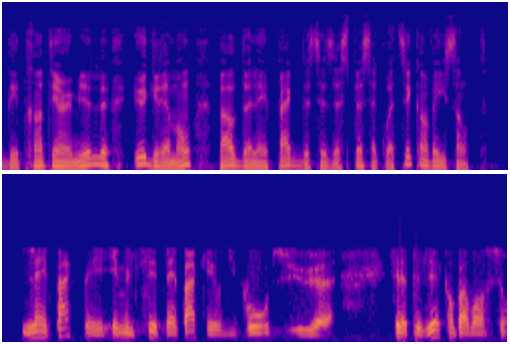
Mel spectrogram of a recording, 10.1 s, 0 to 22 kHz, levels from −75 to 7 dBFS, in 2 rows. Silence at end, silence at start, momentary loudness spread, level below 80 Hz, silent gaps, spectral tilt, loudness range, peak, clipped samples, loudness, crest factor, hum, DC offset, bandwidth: 0 s; 0 s; 8 LU; -54 dBFS; 5.04-5.08 s; -6 dB/octave; 3 LU; -6 dBFS; under 0.1%; -27 LUFS; 20 dB; none; under 0.1%; 16 kHz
